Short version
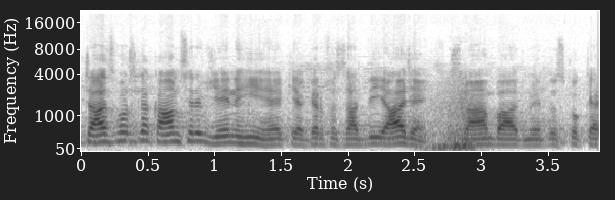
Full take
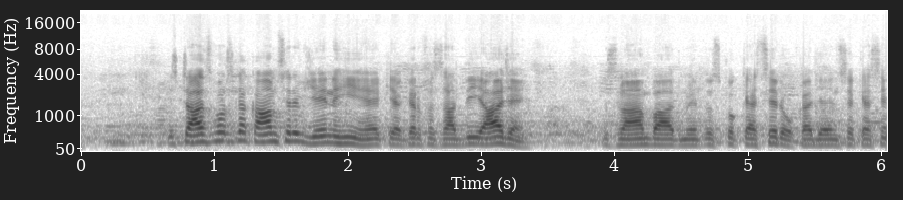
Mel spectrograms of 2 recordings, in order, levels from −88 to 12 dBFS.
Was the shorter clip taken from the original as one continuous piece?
no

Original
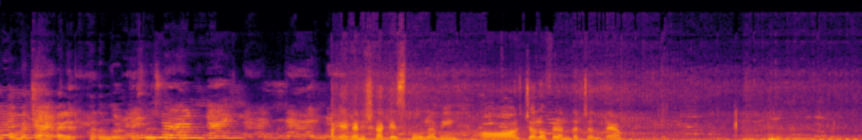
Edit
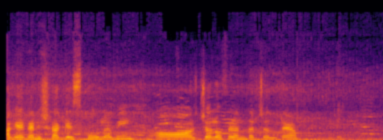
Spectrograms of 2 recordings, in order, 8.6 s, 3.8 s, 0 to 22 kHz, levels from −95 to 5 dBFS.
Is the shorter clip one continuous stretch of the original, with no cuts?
yes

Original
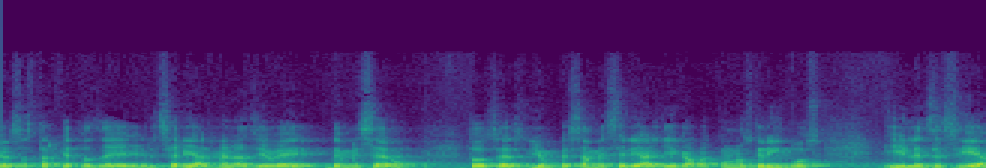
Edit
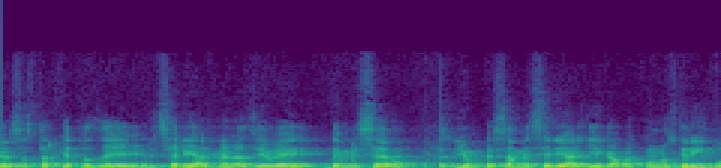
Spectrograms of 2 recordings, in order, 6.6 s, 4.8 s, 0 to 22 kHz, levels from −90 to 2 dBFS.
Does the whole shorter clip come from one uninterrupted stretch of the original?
no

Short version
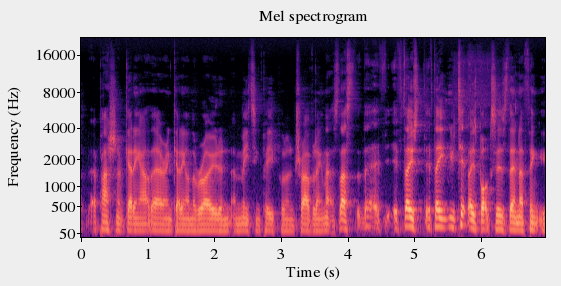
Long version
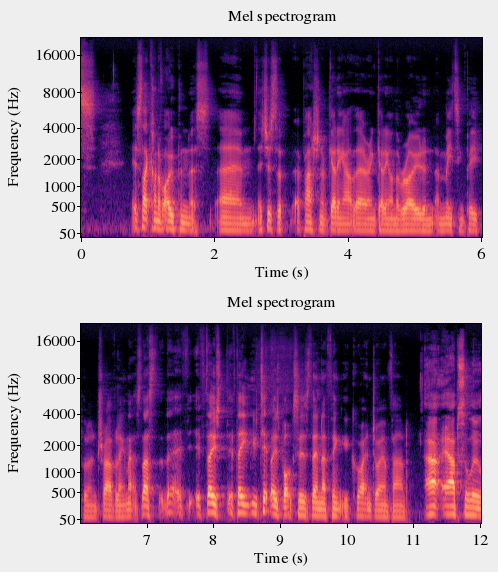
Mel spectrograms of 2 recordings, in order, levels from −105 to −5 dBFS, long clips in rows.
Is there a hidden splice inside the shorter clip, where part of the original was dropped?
no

